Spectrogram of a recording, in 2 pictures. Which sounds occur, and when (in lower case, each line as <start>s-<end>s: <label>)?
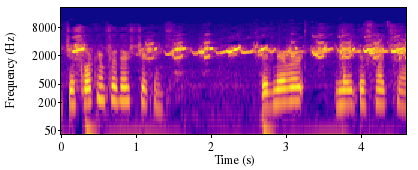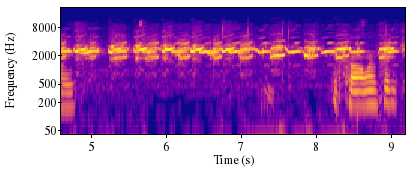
0.0s-1.4s: man speaking
0.0s-9.1s: bird song
0.0s-9.1s: conversation
2.7s-3.2s: man speaking
2.8s-2.9s: tick
3.2s-3.3s: tick
3.6s-4.8s: man speaking
6.7s-6.8s: tick
7.3s-7.5s: man speaking
7.5s-7.7s: tick
8.2s-9.1s: man speaking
